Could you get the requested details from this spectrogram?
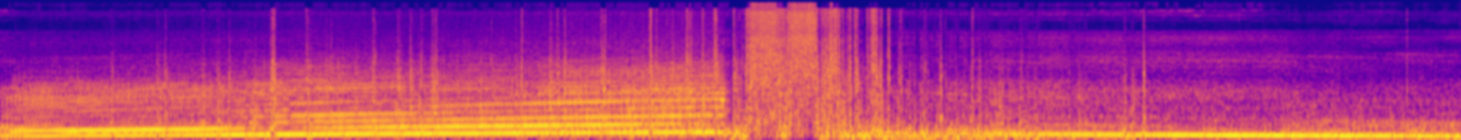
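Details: Warm motorcycle on small throttle; engine note climbs and falls with sharp irregular pops and stumbles; misfiring.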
